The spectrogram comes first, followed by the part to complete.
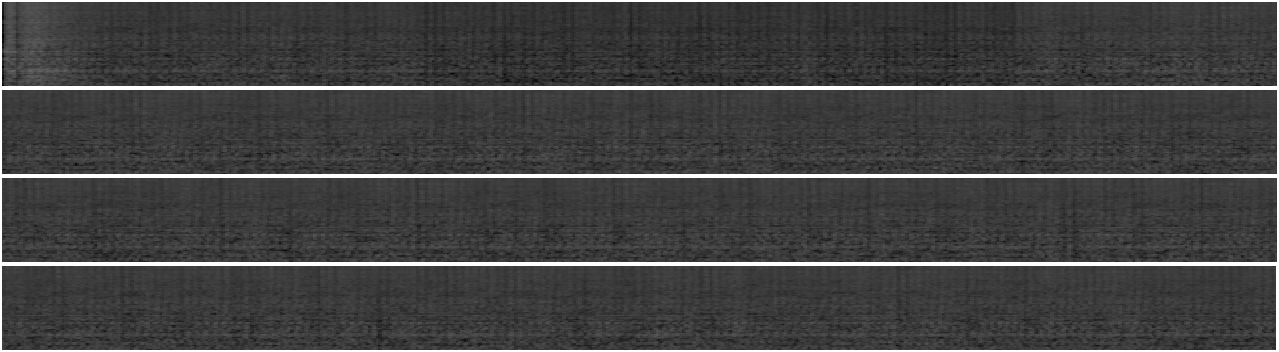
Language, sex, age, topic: Kinyarwanda, male, 18-24, education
